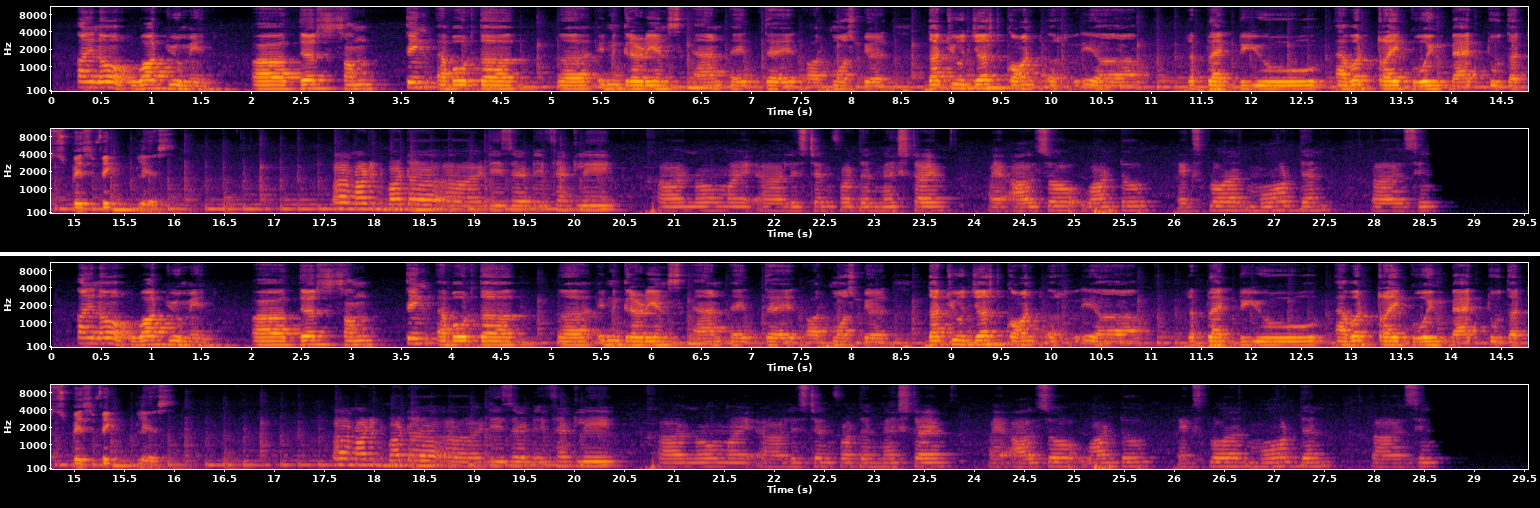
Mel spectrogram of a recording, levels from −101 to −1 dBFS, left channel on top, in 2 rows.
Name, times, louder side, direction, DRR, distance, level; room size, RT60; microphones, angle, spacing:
voice 1, 0.3-1.7 2.0-3.3 3.5-8.4 8.7-11.0 11.3-14.7 15.0-15.9, left 2 dB, 5° left, 0.4 m, -26 dB
sound 1, 3.6-20.4, left 4 dB, 85° left, 1.5 m, -39 dB
voice 2, 17.6-20.5 20.8-23.8 24.1-25.7 26.0-27.6 28.0-28.6, left 2 dB, 35° left, 1.1 m, -35 dB
6.9 x 4.4 x 3.4 m
head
